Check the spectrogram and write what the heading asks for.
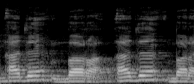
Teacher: ادبر، یہاں دیکھیں دال کے اوپر جزم ہے، اور دوسری بات یہ ہے کہ دال حروف قلقلہ میں سے بھی ہے، اور حروف قلقلہ میں سے ہونے کے ساتھ ساتھ اس کے اوپر جزم ہے، تو اس میں قلقلہ کر کے پڑھیں گے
